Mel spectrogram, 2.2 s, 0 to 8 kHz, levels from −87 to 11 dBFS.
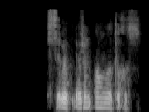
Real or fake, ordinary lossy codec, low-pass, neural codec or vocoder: fake; MP3, 24 kbps; 7.2 kHz; codec, 16 kHz, 4 kbps, FunCodec, trained on Chinese and English, 50 frames a second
